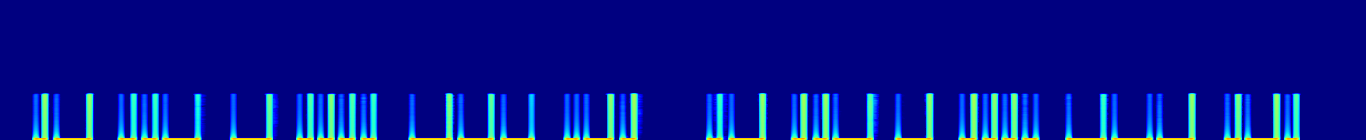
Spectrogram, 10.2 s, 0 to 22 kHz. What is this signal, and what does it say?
Morse code, heard as a keyed tone, about 15 wpm, 250 Hz. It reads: AUTHOR AUTHOR
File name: morse-training-15WPM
